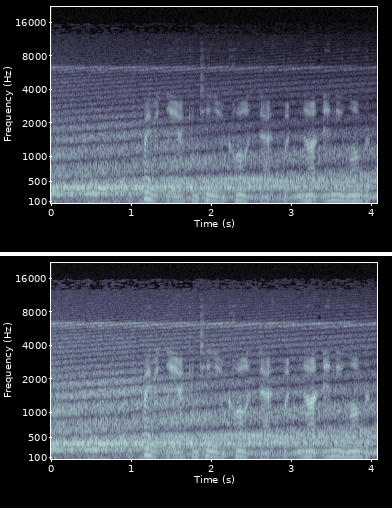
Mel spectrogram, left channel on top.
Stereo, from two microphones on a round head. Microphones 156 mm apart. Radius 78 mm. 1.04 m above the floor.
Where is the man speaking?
35° right (ahead or behind).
